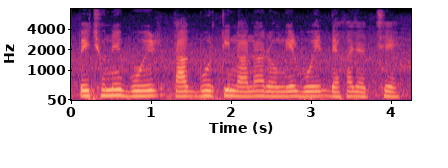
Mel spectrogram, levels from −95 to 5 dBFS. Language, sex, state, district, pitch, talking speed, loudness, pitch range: Bengali, male, West Bengal, Alipurduar, 160 Hz, 115 wpm, -17 LUFS, 155-170 Hz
